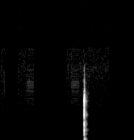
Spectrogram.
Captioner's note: click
